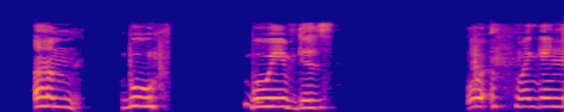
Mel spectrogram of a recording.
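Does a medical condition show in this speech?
Yes: cerebral palsy quadriplegia.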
